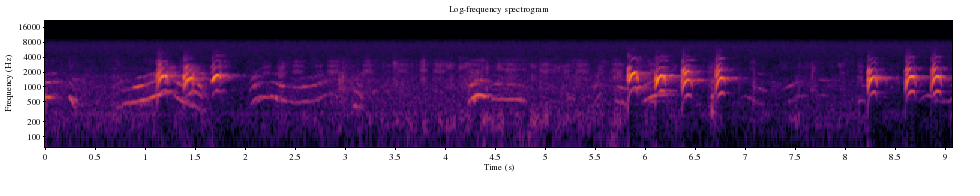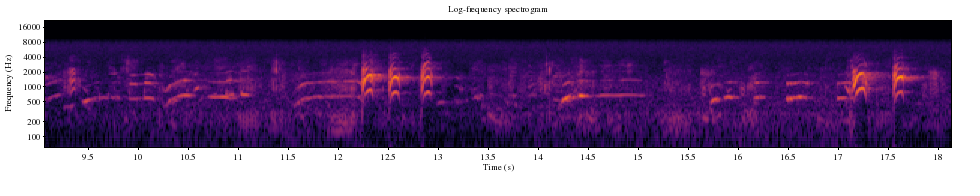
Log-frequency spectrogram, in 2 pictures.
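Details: Several Pomeranians, toy Poms, greeting their owner on her return from vacation, happy reunion excitement: rapid high whines and yips, rising and falling, in dense bursts with short barks throughout, faint indoor background.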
